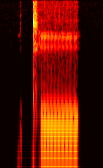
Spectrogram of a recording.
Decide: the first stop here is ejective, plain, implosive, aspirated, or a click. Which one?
aspirated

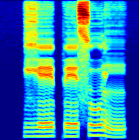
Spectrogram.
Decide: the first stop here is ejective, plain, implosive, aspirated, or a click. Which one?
plain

